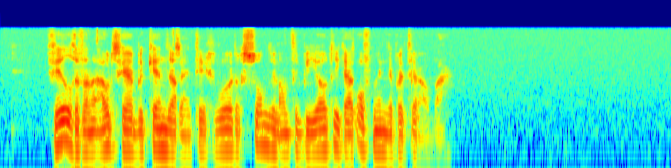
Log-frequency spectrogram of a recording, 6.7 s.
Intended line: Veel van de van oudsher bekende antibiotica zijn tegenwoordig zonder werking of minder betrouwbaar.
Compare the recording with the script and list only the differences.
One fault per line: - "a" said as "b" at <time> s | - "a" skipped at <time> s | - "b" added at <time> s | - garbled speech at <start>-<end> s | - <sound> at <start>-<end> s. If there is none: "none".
- "van" skipped at 0.7 s
- "antibiotica" skipped at 1.7 s
- "werking" said as "antibiotica" at 2.7 s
